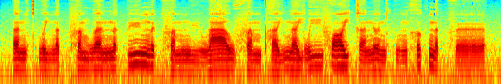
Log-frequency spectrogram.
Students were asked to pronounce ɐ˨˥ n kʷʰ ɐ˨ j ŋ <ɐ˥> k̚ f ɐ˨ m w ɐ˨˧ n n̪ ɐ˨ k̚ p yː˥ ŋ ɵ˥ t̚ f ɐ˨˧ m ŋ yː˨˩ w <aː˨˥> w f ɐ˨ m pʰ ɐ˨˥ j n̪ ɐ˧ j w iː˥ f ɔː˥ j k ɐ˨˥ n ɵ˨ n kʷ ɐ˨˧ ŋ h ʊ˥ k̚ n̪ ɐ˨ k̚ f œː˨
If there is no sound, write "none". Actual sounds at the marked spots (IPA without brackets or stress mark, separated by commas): ɐ˨, aː˨˧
